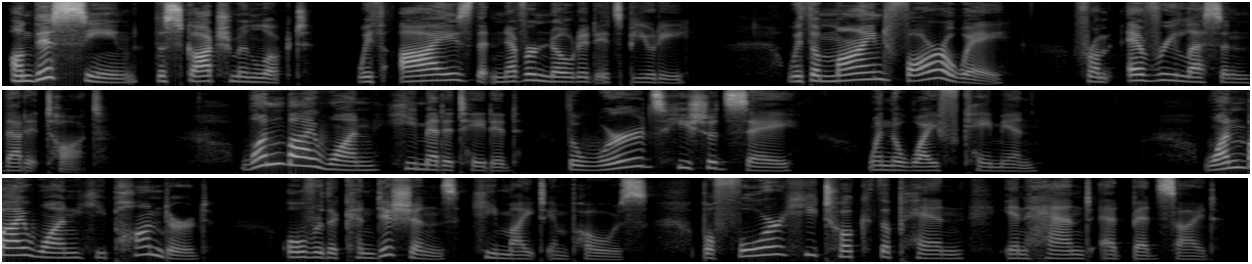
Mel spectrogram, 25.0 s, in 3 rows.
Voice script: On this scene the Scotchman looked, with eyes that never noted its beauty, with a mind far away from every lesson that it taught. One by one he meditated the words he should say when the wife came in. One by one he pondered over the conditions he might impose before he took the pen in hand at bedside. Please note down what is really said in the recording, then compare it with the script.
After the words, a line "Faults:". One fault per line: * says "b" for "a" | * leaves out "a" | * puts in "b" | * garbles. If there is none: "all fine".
On this scene the Scotchman looked, with eyes that never noted its beauty, with a mind far away from every lesson that it taught. One by one he meditated the words he should say when the wife came in. One by one he pondered over the conditions he might impose before he took the pen in hand at bedside.
Faults:
all fine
